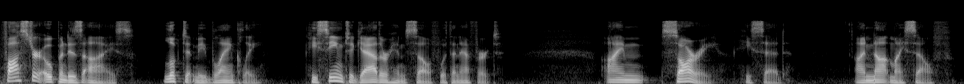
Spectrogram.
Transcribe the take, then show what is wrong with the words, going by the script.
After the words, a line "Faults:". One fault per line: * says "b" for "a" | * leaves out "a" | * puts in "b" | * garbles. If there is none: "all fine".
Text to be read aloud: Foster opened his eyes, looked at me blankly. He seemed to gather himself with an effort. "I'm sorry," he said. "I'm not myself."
Foster opened his eyes, looked at me blankly. He seemed to gather himself with an effort. "I'm sorry," he said. "I'm not myself."
Faults:
all fine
